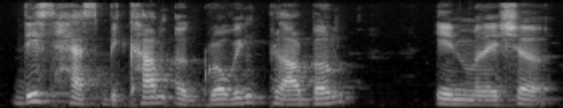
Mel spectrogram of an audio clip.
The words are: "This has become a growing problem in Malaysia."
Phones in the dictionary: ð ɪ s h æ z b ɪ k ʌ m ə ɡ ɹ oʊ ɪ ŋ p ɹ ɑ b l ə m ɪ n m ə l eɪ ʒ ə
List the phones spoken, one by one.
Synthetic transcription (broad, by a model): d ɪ s h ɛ s b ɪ k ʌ m ə ɡ ɹ oʊ ɪ ŋ p l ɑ b ə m ɪ n m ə l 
